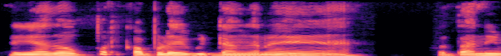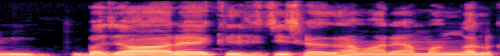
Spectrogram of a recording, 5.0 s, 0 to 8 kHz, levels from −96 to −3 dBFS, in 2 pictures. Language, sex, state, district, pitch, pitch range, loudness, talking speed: Hindi, male, Uttar Pradesh, Jyotiba Phule Nagar, 160 Hz, 155-170 Hz, -16 LUFS, 225 wpm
